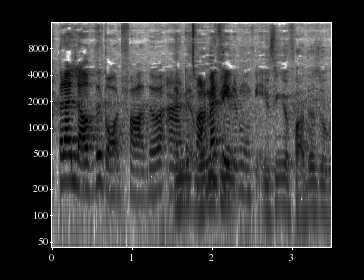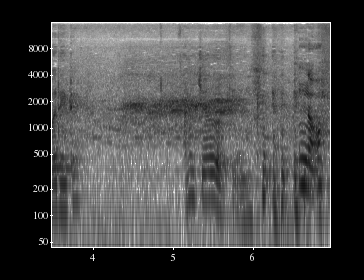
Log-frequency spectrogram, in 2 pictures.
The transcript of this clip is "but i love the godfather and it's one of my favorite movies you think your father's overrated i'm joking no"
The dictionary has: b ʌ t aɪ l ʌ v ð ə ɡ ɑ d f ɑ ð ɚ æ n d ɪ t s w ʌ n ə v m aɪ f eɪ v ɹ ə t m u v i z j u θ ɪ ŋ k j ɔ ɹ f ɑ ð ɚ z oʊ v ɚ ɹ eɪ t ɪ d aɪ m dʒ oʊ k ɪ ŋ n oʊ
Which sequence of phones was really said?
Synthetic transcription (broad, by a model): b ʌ t aɪ l ʌ v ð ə ɡ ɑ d f ɑ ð ɚ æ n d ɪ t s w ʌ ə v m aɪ f eɪ v ɹ ə t m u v i j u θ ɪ ŋ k j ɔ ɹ f ɑ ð ɚ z oʊ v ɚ ɹ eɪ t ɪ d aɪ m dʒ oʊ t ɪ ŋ n oʊ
